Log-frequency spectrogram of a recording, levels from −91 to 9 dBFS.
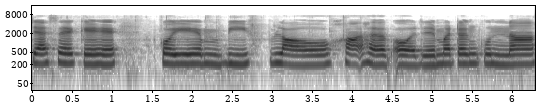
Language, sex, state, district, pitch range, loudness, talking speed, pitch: Hindi, female, Delhi, New Delhi, 210-225 Hz, -16 LUFS, 85 wpm, 215 Hz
